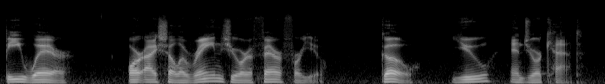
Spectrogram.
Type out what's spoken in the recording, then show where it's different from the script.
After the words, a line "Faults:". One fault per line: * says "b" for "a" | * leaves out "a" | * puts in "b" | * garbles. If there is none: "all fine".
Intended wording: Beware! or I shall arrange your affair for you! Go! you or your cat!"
Beware! or I shall arrange your affair for you! Go! you and your cat!"
Faults:
* says "and" for "or"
